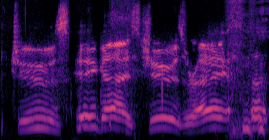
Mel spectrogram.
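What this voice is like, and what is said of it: Spot-on impression of co-host's voice. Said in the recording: “he's going to mock me as soon as I do... He nails your impression... a guy nails exactly your impression”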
